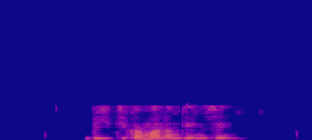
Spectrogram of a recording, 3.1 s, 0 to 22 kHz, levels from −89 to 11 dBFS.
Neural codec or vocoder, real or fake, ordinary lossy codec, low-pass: none; real; AAC, 24 kbps; 5.4 kHz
